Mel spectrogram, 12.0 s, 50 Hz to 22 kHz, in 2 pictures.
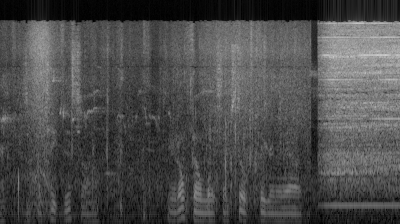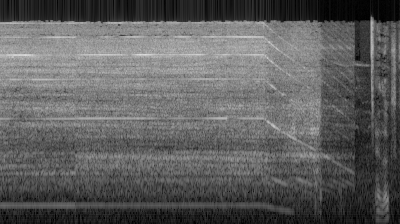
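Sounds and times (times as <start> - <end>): electric air pump whirring: 4.8 - 11.4
pump motor spinning down: 4.8 - 11.4.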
